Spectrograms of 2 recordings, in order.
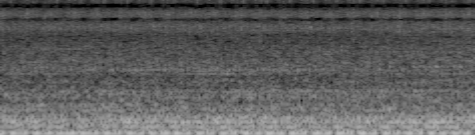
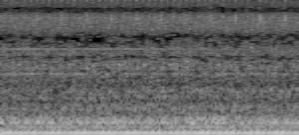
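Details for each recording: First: Lada Priora four-cylinder, key on, tester at the injector connectors: one cylinder has no injector pulse (ECU or broken wire suspected at first); uneven, lumpy idle of about three pulses a second; single-cylinder misfire. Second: Lada Priora after repair, fault traced to the gas (LPG) system wiring, gas disconnected from the ECU and injector wired directly, good pulse on tester: steady, even, low idle with no misses, knocks or hunting; normal idle.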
